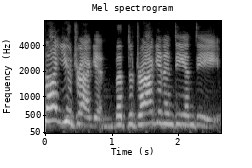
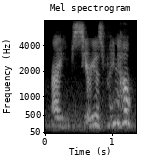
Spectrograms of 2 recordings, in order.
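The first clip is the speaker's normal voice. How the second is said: muttered disbelief; 10 dB quieter than usual. Retold or imitated. Disbelief at second check.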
